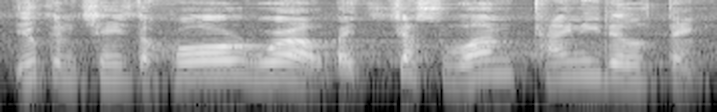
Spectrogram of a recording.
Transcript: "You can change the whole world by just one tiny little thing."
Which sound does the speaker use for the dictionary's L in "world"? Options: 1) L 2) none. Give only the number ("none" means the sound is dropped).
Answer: 1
